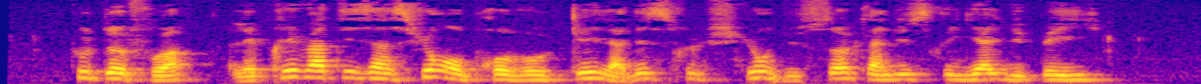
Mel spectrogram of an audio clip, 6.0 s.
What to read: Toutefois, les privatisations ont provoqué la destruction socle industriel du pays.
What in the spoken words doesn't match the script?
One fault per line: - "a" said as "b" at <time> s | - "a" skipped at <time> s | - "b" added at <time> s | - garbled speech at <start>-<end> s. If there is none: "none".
- "du" added at 3.8 s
